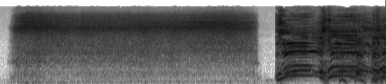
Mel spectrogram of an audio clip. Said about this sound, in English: That's normally what happens. Well, he had four coughs on his Laremy Tunsil, so we know we got some work to do there.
